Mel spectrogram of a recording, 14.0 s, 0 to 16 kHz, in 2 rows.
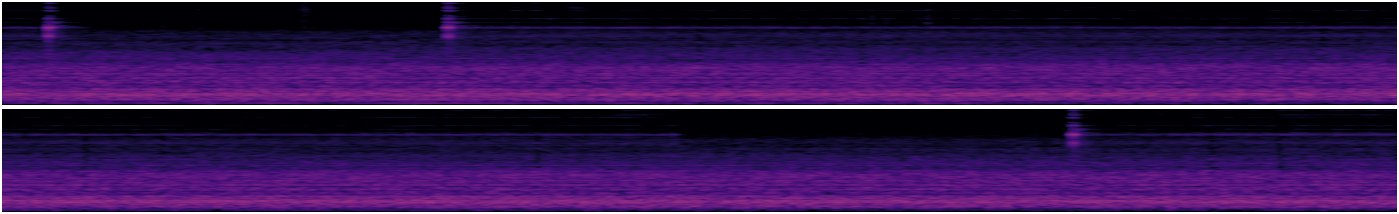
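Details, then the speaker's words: Germanica portable induction cooker set to 800 W: steady fan hiss with soft rapid clicks as the power cycles on and off to hold an 800 W average, drawing nearly 1100 W during the on cycle; this is normal regulation. "you can hear that rapid on off that's how it maintains the 800 average"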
